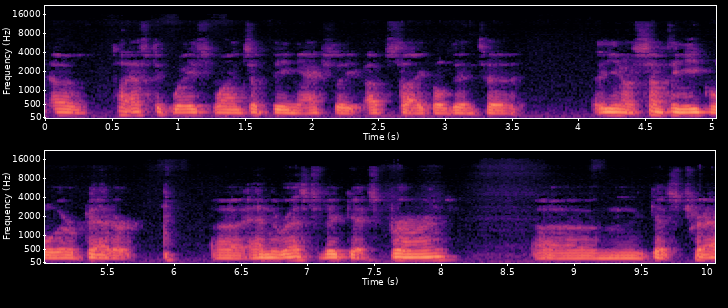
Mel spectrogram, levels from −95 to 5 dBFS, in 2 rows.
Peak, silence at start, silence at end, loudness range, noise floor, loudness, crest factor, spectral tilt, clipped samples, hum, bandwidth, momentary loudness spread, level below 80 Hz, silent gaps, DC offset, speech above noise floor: -10 dBFS; 0 s; 0 s; 2 LU; -57 dBFS; -26 LUFS; 16 dB; -8.5 dB/octave; under 0.1%; none; 7 kHz; 10 LU; -64 dBFS; none; under 0.1%; 33 dB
